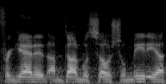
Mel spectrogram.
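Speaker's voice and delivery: ordinary delivery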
